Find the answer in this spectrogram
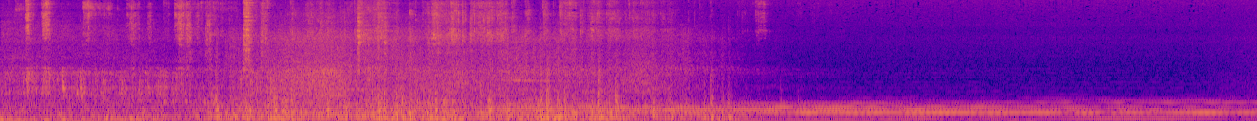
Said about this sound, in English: Oh, here we've got the train coming back. Okay, great.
